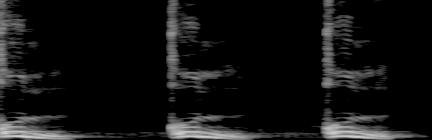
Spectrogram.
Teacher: কফ কুল গলার মাঝখান থেকে উচ্চারণ হবে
